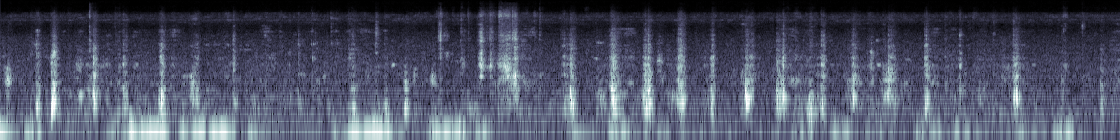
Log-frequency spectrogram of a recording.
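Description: Close-up mukbang eating: a person chewing soft food with wet lip smacks and mouth clicks, irregular and several a second, with a few low thumps in the first half.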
